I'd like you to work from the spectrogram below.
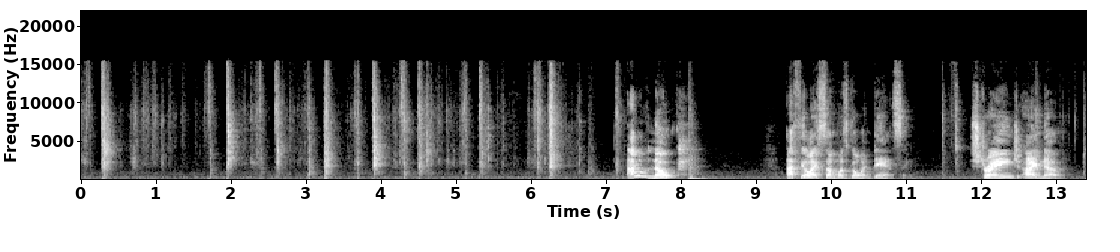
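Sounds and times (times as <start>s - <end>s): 
tarot cards being shuffled by hand: 0.0s - 7.3s, 11.5s - 11.8s
speech: 7.6s - 8.1s, 9.4s - 11.1s, 12.0s - 13.2s.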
